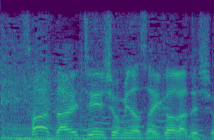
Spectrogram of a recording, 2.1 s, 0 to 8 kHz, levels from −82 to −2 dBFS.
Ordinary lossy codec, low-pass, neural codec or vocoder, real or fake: none; 7.2 kHz; none; real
